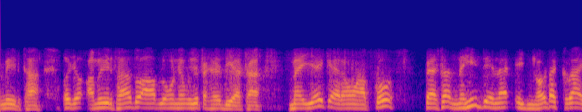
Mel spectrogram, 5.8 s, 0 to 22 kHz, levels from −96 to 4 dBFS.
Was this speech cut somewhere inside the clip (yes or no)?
no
